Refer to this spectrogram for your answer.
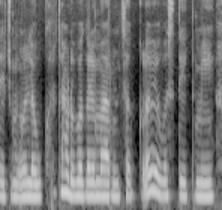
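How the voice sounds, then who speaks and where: Her voice, fairly high in pitch with a dark, mellow tone, comes through a very clean recording with a silent background and a dry, close sound with no echo. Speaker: vlogger, homemaker. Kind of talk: vlog narration. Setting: at home, kitchen.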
